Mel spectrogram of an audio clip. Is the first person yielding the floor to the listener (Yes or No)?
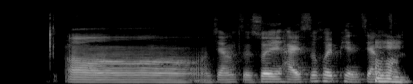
No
